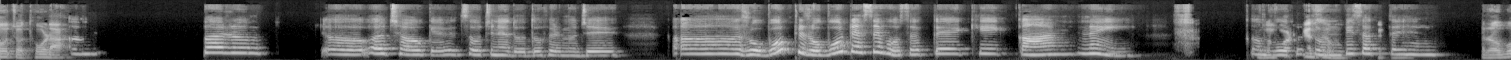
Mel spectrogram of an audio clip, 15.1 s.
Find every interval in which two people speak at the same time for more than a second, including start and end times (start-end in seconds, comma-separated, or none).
12.7-14.2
